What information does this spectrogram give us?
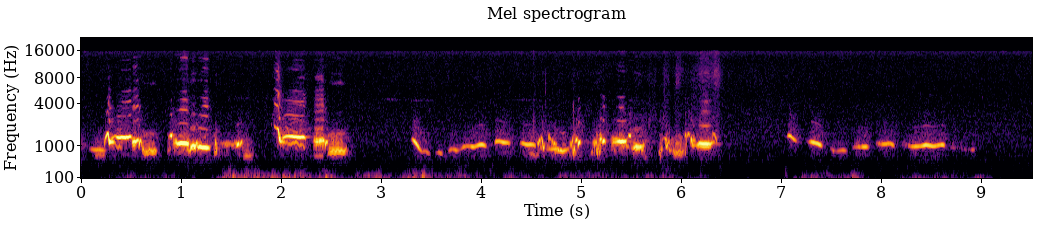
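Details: Loud rich warbling by an Australian magpie, Australia, mixing fluty notes and harsher chortles in long phrases over a low rumble, then a short pause and a steadier string of mid-pitched whistles.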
